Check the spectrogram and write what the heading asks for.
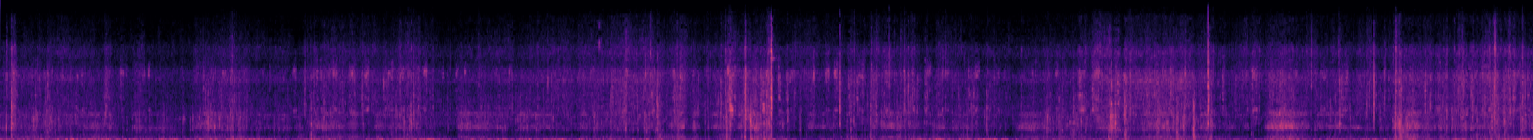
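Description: Wind rushing over a helmet or bike-mounted action camera's microphone as a mountain bike descends a rough enduro trail. A steady low rumble of tyres and bike, broken by frequent sharp knocks and rattles from the bike over rough ground.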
